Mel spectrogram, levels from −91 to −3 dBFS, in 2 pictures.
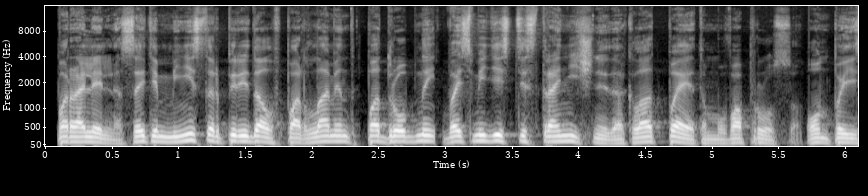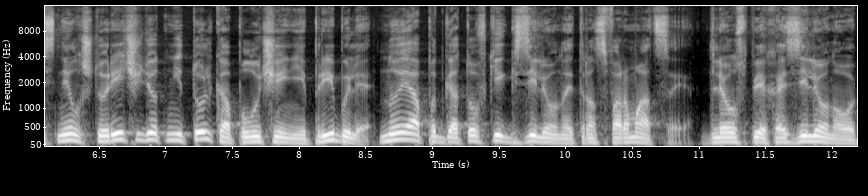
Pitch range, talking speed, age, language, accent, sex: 115-150 Hz, 160 wpm, 30-49, Russian, native, male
